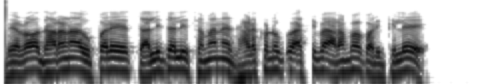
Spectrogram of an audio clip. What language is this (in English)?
Odia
